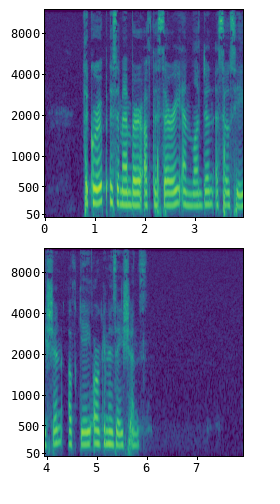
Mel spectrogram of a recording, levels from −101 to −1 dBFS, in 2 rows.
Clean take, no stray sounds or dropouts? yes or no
yes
